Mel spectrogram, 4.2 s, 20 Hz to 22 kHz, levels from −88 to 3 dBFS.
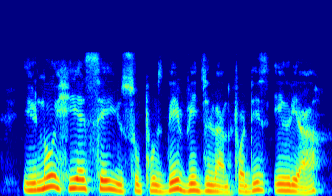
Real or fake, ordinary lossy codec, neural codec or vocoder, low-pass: fake; none; codec, 16 kHz, 8 kbps, FunCodec, trained on LibriTTS, 25 frames a second; 7.2 kHz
